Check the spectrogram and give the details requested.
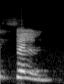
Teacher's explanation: L और M के बीच में कोई भी वॉवल नहीं है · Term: कॉन्सोनेंट क्लस्टर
